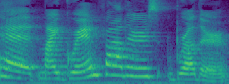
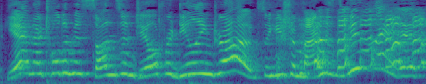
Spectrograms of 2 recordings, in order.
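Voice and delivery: laughing through a retold comeback; 8 semitones higher, 4 dB louder than usual. Retelling her own cheeky comeback.

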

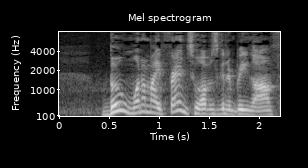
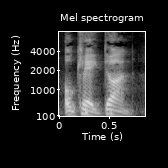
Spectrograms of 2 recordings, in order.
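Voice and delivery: ordinary delivery

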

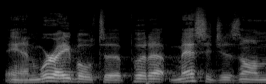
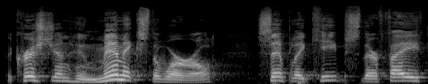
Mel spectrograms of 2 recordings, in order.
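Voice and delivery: louder, rising pulpit preaching; preaching at full force; 3 semitones higher, 6 dB louder than usual. Acted. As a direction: drive the point home to the congregation. Sermon building to full force.

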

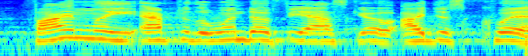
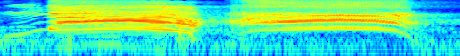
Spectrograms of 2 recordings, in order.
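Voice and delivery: very high, loud mock scream; hammed-up tantrum shriek; toddler yelling; 7 dB louder than usual. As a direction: imitate a child yelling a refusal. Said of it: "keeps yelling".

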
